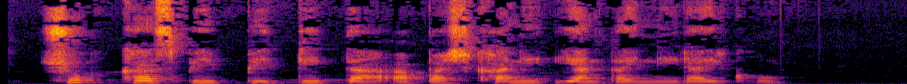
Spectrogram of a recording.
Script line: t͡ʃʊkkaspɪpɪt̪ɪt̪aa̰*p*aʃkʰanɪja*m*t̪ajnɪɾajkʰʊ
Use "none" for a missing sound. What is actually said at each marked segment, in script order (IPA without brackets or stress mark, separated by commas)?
p, n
